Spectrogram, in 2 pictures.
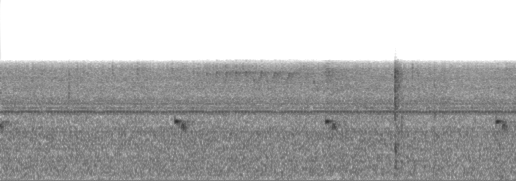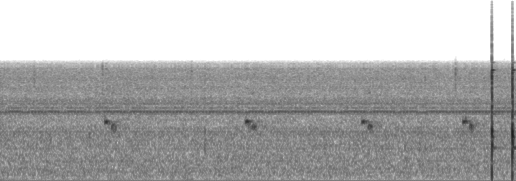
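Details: Chipmunk settled under a window, returning for a second year, calling a mate with its mating song: short, soft, slightly falling chirps repeated about every one to two seconds, roughly eight in all, over a steady rattling refrigerator hum indoors.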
